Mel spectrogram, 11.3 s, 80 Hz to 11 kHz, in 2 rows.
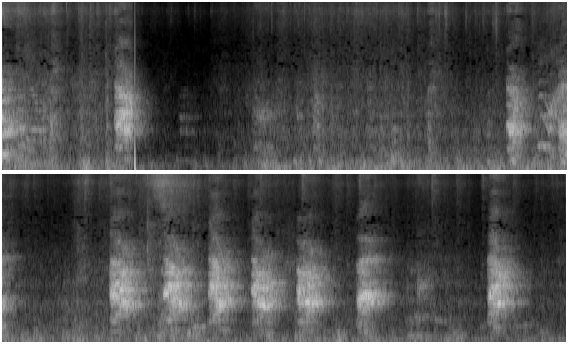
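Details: Indoor barking among foster dogs, Pomeranian Kirby aged 8 and Golden Retriever mix puppies aged 8 weeks: a sharp knock, near quiet, then a quickening volley of about eight bright yaps roughly two per second, one last yap after a pause.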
